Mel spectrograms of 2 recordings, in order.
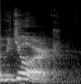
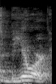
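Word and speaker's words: Björk: I'm like, oh, cool, a new Bjork. I know I'm saying that wrong. – That's Bjork for all of you listening at home.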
